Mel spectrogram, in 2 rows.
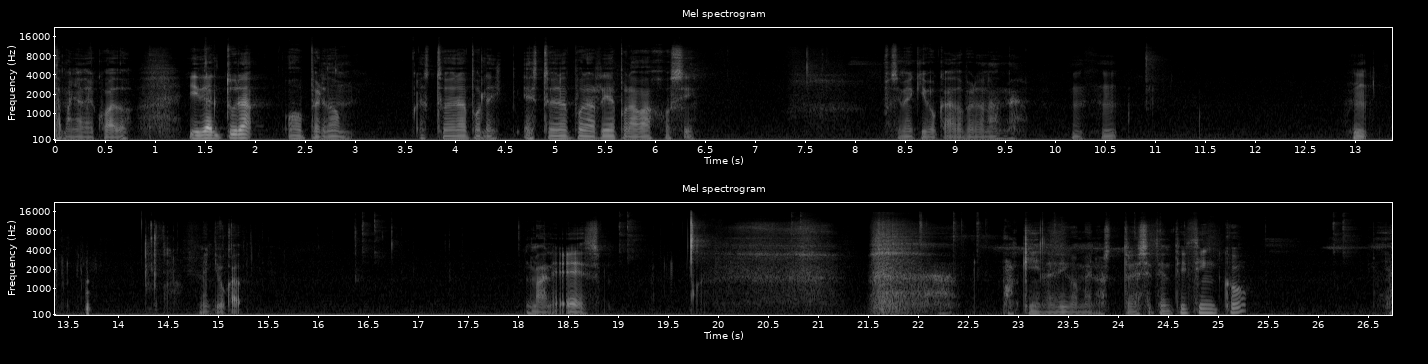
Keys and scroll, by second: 15.3 super+z, 15.9 super+z, 16.9 super+z, 22.4 BackSpace, 23.4-24.8 typing, 25.4 Tab.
